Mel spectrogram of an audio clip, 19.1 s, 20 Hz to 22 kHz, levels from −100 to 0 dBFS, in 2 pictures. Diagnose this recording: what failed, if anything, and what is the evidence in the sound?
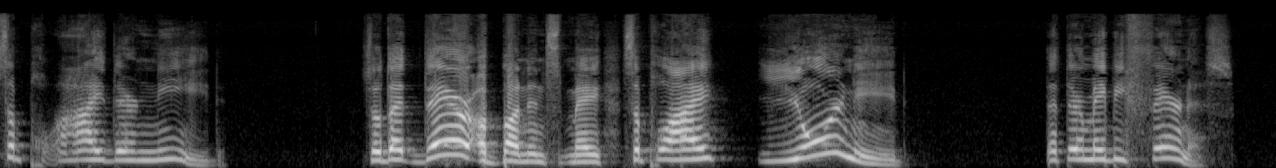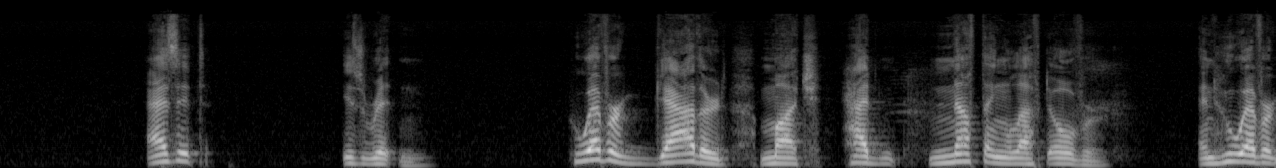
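Nothing failed: across the whole speech recording there are no dropouts, clicks, distortion or level jumps that would point to any stage in the chain.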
